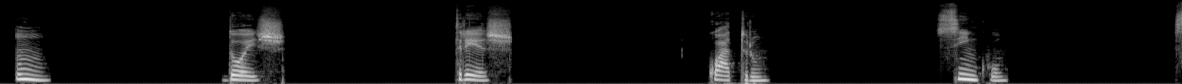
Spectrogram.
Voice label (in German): portugiesisch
